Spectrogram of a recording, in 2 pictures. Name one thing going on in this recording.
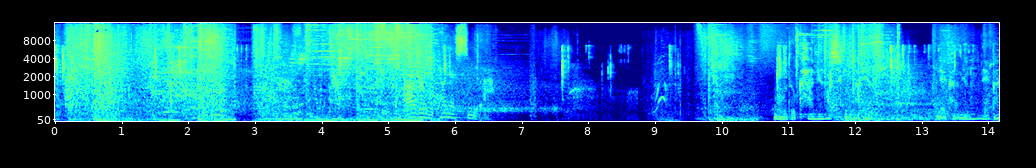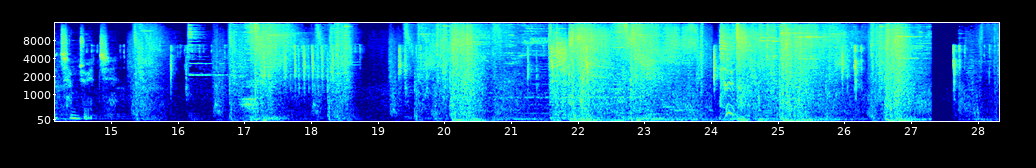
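Video game spell and attack effects crackle and burst.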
